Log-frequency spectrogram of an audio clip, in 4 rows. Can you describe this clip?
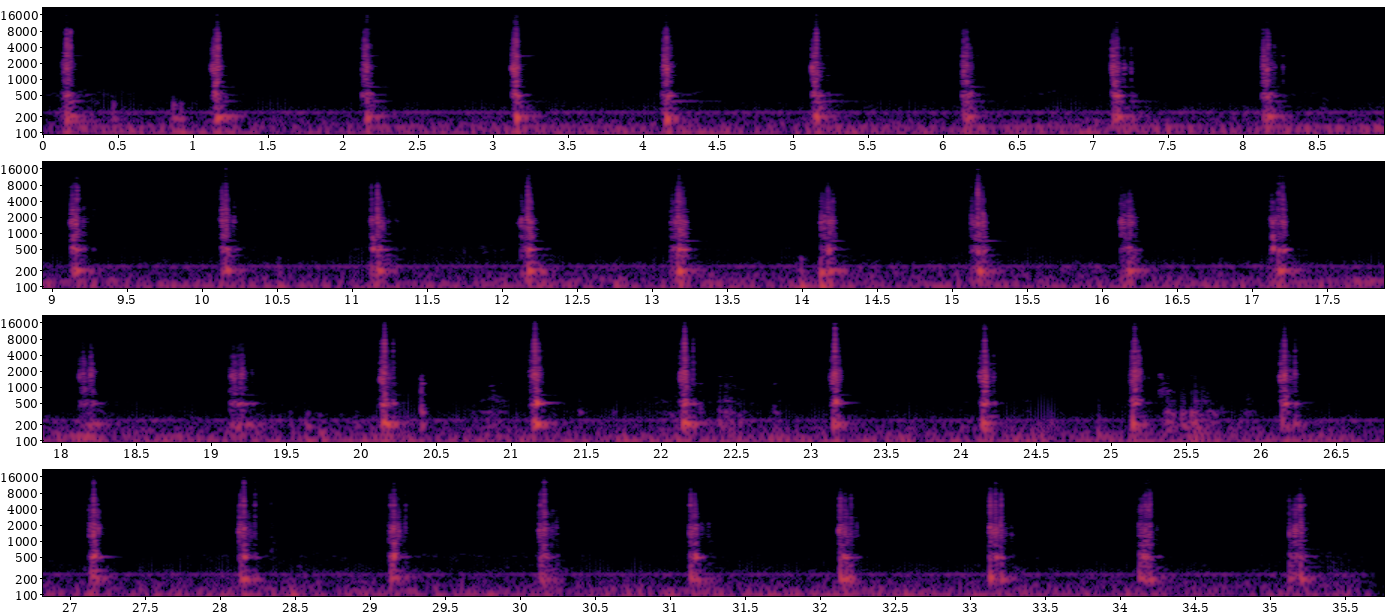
Clock Ticking 01
Recorded with an Aphex 207D and a Neumann TLM 103. Middle section dips out a bit due to gravity and the weight of the second hand, left it in just in case.
clock, tick, ticking, time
